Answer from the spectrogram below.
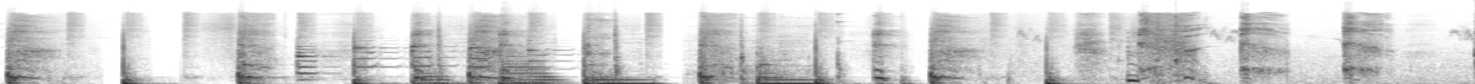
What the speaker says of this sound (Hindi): खांसी छुपा रहे थे?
